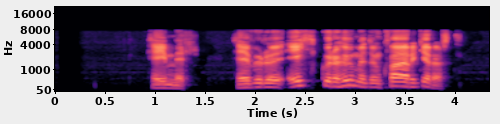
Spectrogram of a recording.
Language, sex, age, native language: Icelandic, male, 20-29, Icelandic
